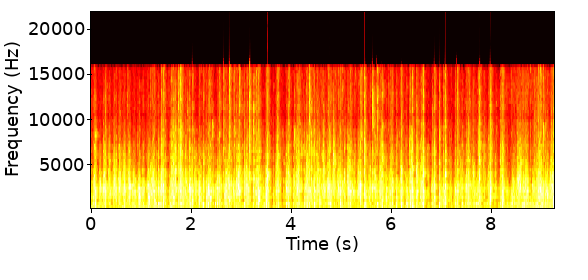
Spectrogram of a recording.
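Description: Wire whisk beating eggs and pineapple juice in a bowl: rapid, continuous clicking and scraping of the wires against the bowl.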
